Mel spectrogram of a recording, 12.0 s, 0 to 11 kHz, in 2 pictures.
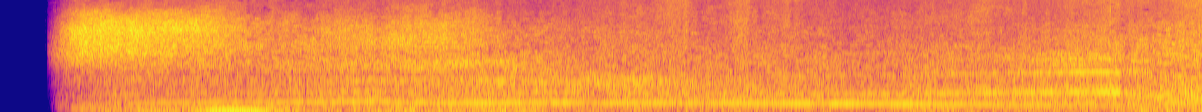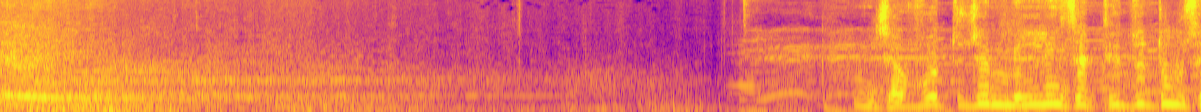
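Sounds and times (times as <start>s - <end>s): race car high whine: 0.3s - 8.8s.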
